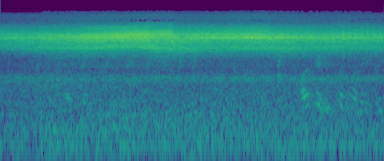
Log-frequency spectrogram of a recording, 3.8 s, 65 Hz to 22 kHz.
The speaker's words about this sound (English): And the cicadas are out for the first time in 17 years. The cicadas!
